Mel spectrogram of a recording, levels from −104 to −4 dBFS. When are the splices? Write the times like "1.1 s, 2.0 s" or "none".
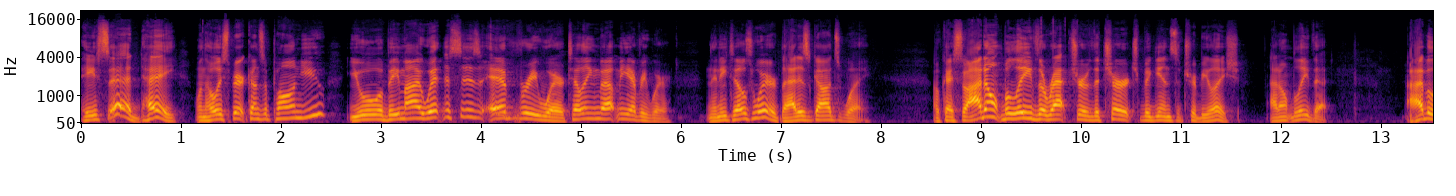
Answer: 7.0 s

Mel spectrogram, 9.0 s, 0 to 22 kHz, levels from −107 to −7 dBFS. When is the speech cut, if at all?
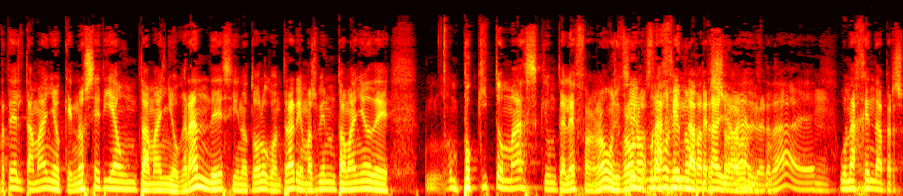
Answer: none

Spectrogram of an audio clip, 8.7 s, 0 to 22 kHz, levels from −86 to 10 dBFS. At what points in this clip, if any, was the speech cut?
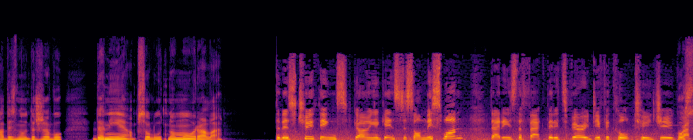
4.4 s

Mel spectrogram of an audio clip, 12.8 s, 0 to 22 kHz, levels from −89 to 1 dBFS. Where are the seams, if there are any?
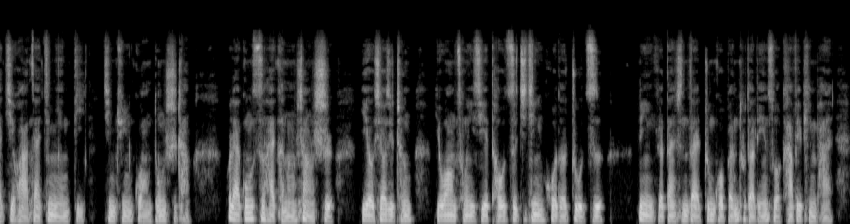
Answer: none

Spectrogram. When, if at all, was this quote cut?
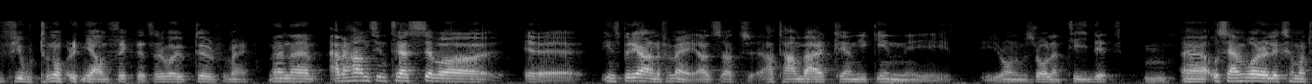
11.7 s

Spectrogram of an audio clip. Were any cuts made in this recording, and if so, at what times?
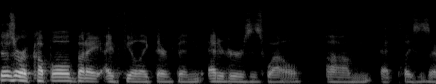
none

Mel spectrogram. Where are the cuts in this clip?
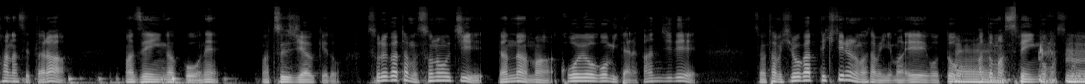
none

